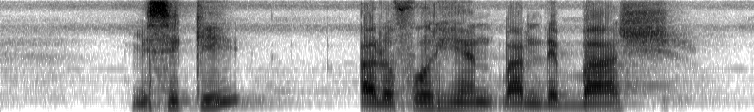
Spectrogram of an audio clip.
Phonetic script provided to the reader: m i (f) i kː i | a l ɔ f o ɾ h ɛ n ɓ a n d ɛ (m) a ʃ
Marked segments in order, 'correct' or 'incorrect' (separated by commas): incorrect, incorrect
